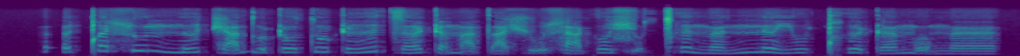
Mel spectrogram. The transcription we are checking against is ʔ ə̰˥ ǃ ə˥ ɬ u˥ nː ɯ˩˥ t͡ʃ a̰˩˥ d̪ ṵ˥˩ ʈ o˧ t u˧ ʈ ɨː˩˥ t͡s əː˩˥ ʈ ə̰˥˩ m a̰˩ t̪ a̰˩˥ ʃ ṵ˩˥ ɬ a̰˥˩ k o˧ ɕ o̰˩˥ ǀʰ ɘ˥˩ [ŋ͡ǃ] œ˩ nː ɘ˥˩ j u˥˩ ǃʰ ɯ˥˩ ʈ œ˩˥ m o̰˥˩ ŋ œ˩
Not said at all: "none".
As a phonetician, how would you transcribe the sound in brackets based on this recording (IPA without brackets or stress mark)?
ŋ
